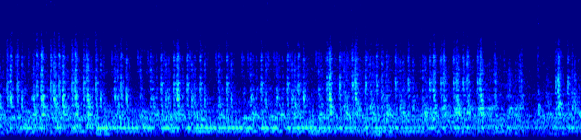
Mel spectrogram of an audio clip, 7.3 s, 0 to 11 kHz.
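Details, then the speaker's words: 2013 Chevy Silverado no-start on booster: fast steady chatter of light clicks, no cranking, from starter and powertrain relays; grounds checked good, owner suspects a short or starter, unconfirmed. "these two were clicking like crazy which is starter and powertrain there's a short somewhere but i don't know where"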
